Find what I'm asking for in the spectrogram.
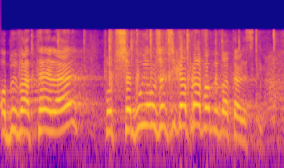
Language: Polish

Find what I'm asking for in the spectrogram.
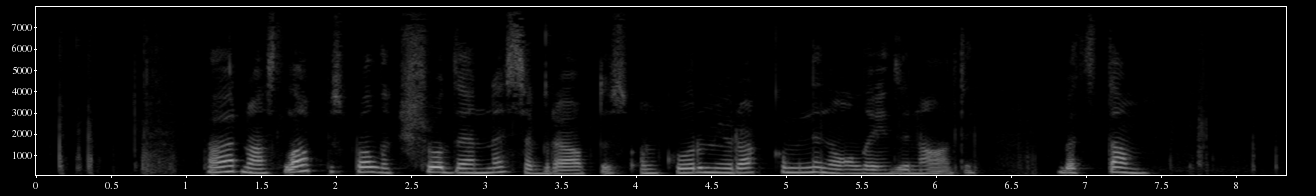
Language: Latvian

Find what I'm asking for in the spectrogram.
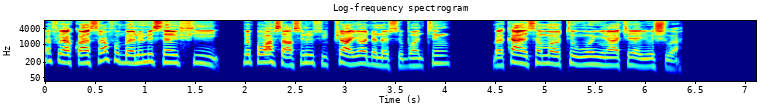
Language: Akan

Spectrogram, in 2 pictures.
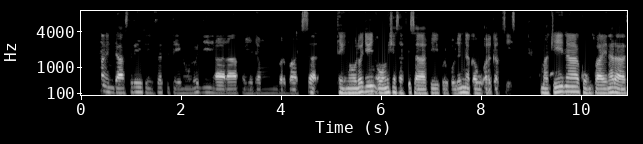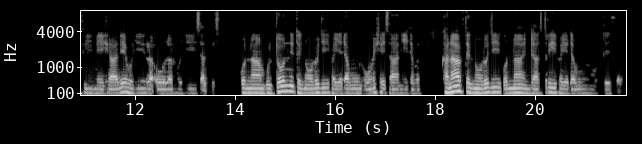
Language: Oromo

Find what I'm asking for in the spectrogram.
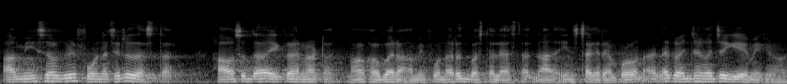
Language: Konkani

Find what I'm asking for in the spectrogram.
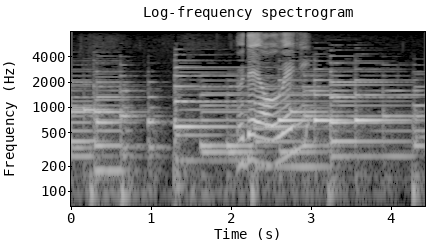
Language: Japanese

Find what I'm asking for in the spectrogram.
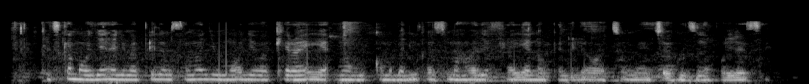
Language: Swahili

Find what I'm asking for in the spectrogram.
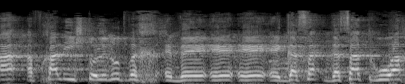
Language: Hebrew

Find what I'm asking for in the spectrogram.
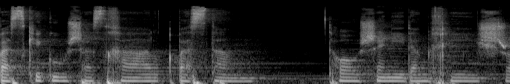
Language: Persian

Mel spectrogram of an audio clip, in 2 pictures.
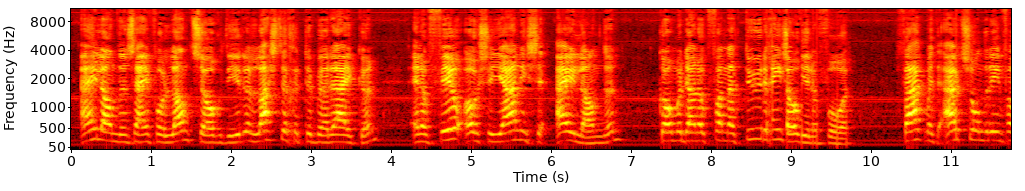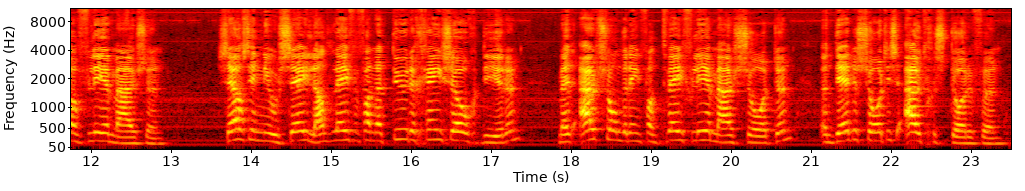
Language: Dutch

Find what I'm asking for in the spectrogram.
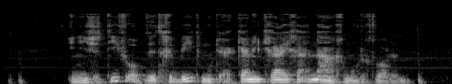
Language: Dutch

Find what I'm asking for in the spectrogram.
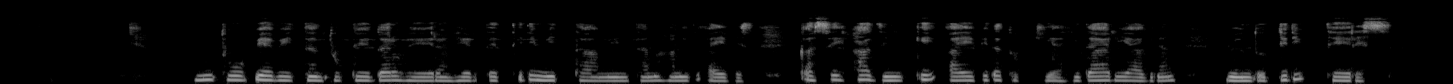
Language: Wolaytta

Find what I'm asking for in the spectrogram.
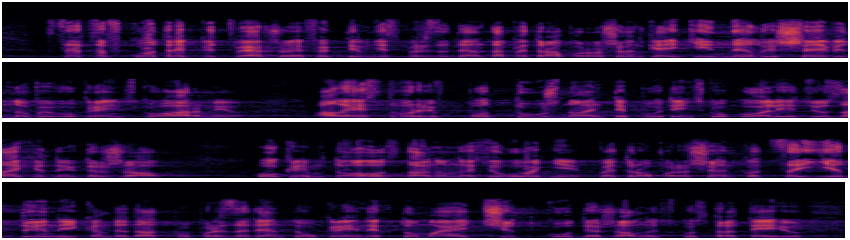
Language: Ukrainian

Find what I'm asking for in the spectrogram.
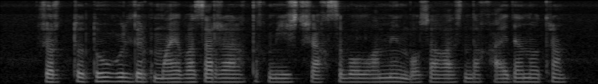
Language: Kazakh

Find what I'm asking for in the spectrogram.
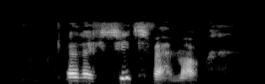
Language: Kabyle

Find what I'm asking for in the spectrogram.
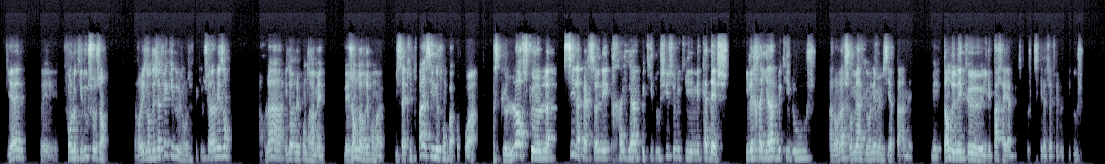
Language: French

